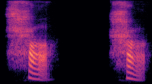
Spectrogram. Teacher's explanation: ha comes from the back of your throat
